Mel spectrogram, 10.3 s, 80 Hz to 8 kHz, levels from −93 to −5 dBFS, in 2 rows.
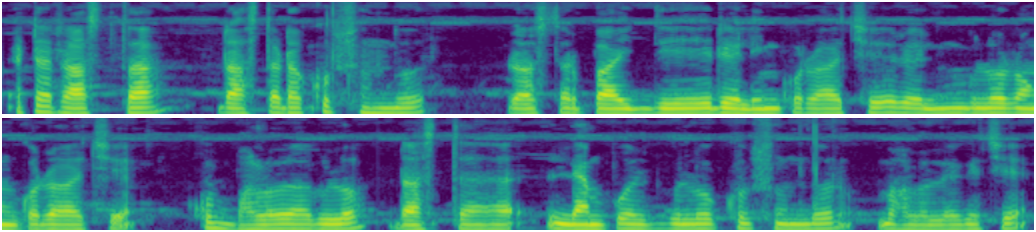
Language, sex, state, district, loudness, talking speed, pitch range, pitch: Bengali, male, West Bengal, North 24 Parganas, -19 LUFS, 155 wpm, 120-130 Hz, 125 Hz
